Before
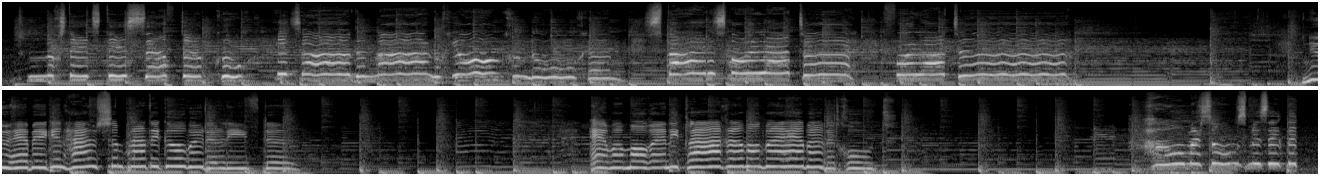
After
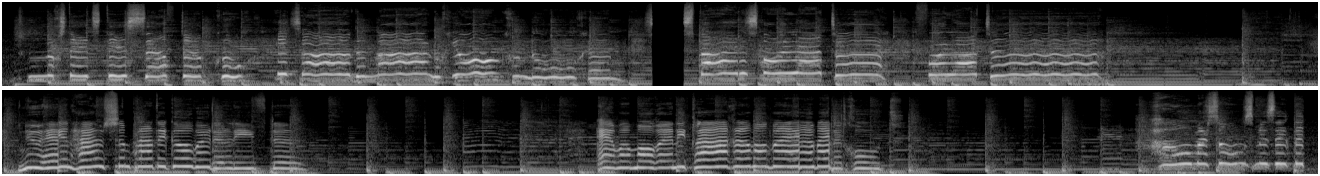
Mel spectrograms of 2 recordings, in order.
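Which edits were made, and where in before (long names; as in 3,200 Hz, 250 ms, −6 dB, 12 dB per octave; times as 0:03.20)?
0:06.50: splice in silence 0.32 s
0:13.40–0:13.65: remove
0:21.06–0:21.36: reverse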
